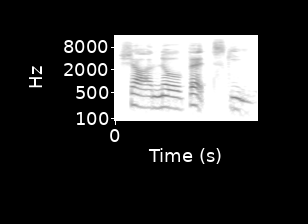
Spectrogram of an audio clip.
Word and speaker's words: Tcharnovetsky: It is oddly spelled, but it is pronounced a little broader than you give it, quite as though it were written Tcharnovetsky, in fact, with the accent on the third syllable.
